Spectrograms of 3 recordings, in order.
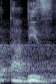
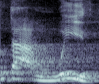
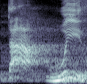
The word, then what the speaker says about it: তাওয়ীজ: তো মূল তাওয়ীজ বলতে বাংলায় বলে তাবিজ, কিন্তু মূল উচ্চারণ হলো তাওয়ীজ। তাওয়ীজ আইন সহকারে, একটু জটিল উচ্চারণ, তাওয়ীজ।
